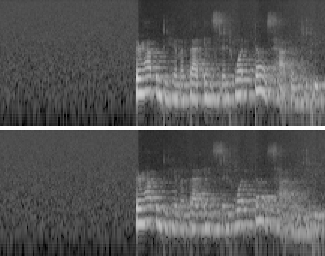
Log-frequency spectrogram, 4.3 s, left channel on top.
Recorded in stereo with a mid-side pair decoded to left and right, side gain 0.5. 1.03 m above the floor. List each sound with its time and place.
1.8 s a woman speaking: 30° left, 1.4 m; by 4.2 s 65° left, 2.5 m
